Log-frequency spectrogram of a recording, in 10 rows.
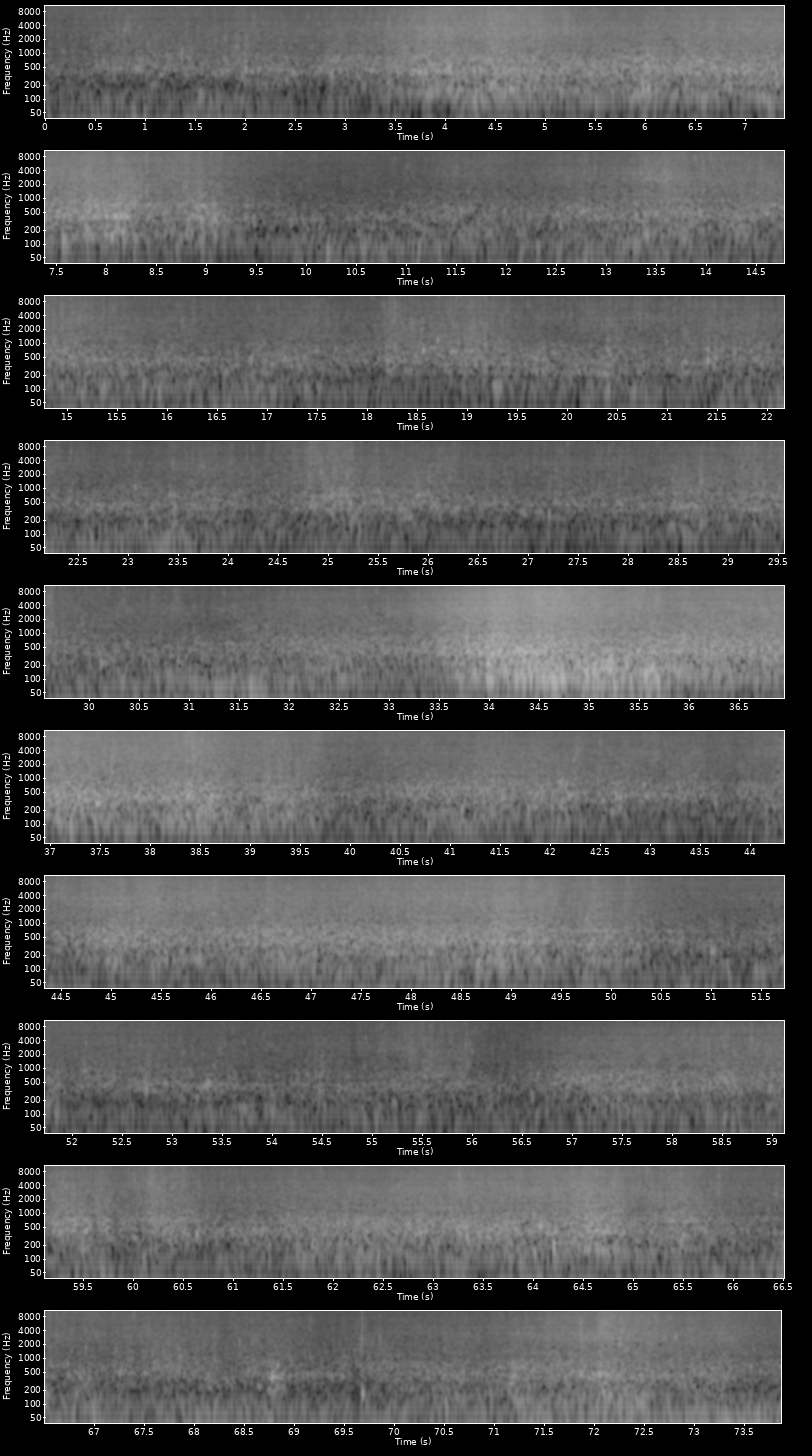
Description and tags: ambient Norway Nyksund shore waves hitting rocks close perspective stereo ORTF 8040
This ambient sound effect was recorded with high quality sound equipment and comes from a sound library called Harbours Of Norway which is pack of 25 audio files with a total length of 167 minutes.
ambient, harbour, myre, ocean, shore, waves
